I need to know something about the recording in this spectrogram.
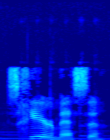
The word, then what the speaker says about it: Scheermessen: Yeah, I was pronouncing it the German way, which is just shh. Scheermessen.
